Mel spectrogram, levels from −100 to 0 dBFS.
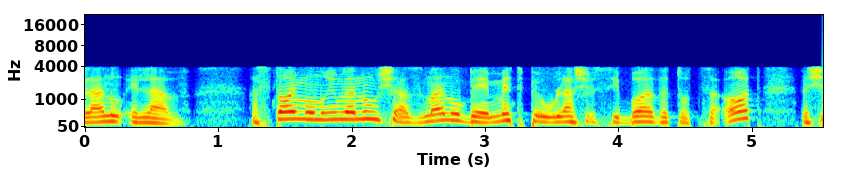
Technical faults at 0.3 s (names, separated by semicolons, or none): none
